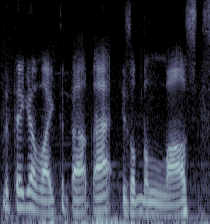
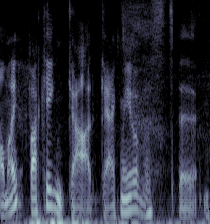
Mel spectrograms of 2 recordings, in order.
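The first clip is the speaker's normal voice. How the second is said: exaggerated, put-on valley girl accent; 3 semitones lower, 3 dB quieter than usual. Showing off a favorite voice to do, Valley Girl voice. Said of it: "I kind of like doing the Valley Girl voice".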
